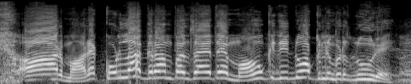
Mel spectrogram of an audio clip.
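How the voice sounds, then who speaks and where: A man's voice rises to an extremely high pitch amid noticeable background noise. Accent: Marwari. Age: 60s. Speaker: villager. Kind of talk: interview statement at a protest. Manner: halting.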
